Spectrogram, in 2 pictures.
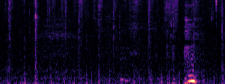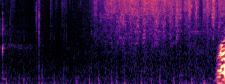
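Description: Hands working a lump of sugar paste: faint scattered ticks of fingers kneading the paste, a short low sound midway, then, about four seconds in, a steady hiss of palms rubbing together as the paste is rolled into a ball between the hands.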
